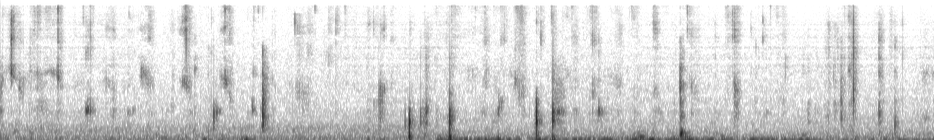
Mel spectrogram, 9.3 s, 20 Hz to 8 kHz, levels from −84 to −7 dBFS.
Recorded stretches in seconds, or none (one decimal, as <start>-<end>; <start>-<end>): 1.3-3.4; 4.7-6.4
